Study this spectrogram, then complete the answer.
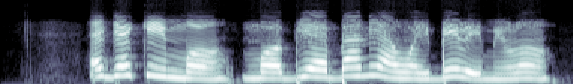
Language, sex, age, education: Yoruba, female, 15-29, tertiary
